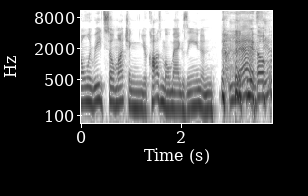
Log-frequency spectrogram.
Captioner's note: laughs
